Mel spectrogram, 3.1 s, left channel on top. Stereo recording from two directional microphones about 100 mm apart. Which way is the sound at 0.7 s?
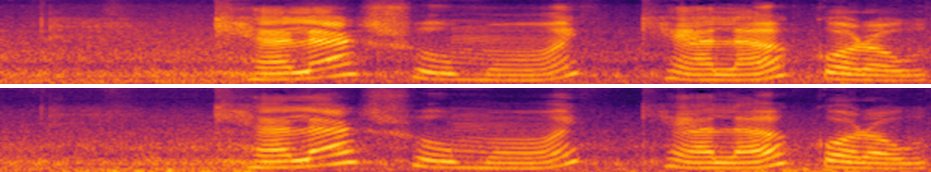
50° right (ahead or behind).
